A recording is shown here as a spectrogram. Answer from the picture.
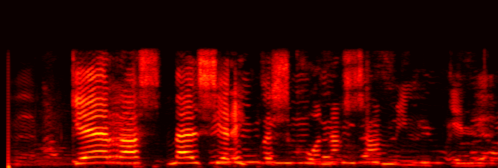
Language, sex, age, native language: Icelandic, female, 18-19, Icelandic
